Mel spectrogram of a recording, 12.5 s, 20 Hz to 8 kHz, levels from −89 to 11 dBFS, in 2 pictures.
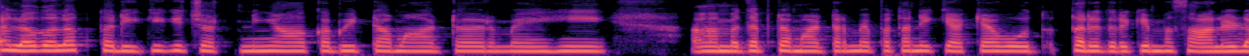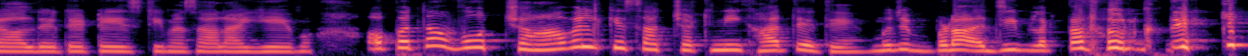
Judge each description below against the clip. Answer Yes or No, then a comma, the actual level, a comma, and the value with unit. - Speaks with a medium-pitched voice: No, high, 215 Hz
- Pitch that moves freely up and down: No, average, 2.9 semitones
